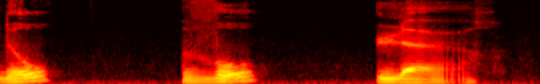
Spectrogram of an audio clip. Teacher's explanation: even if you've got this final S, you don't pronounce it, as it was the case already for this word, no, you don't pronounce the final S, vos, you don't pronounce it, leur.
